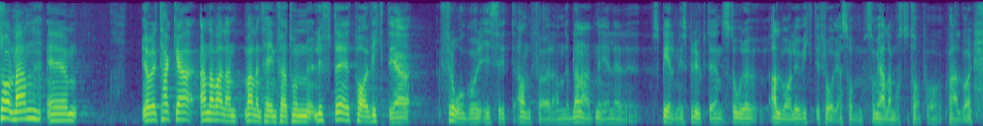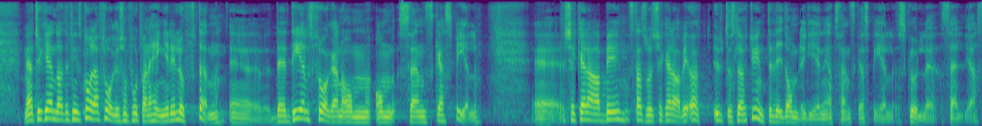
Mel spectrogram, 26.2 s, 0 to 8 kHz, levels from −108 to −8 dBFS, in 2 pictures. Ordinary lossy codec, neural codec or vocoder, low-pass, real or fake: AAC, 48 kbps; none; 7.2 kHz; real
